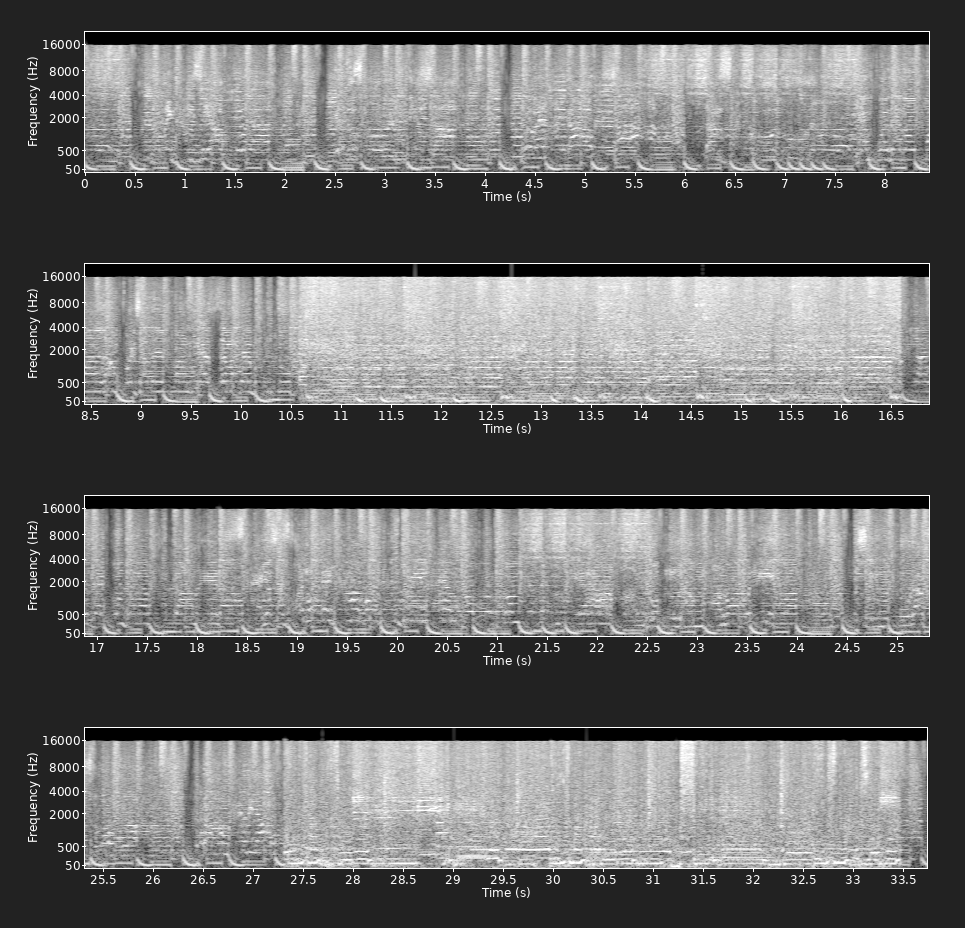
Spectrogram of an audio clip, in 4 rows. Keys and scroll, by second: 17.0 Page_Down, 33.5 Page_Down.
